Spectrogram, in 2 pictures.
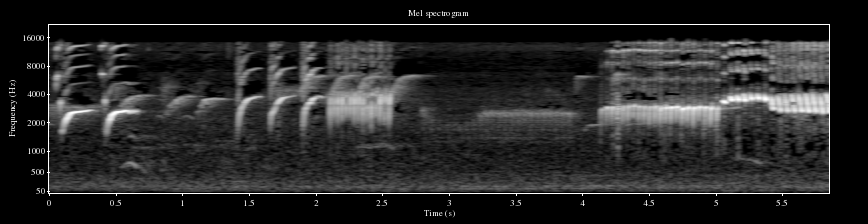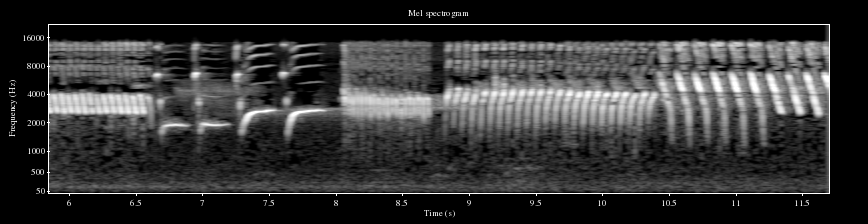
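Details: A canary tutor song for training canaries to sing: sets of repeated rising whistled notes, a low buzzy interlude, then long rolling trills and rapid tours that speed up toward the end.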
